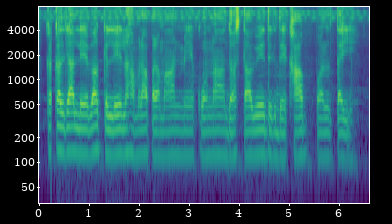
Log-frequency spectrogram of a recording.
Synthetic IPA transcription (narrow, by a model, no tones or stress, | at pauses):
kəkəld͡ʒalebəkːelelɦəmɾapɾəmaːnmekonad̪əst̪awed̪ʱkd̪ekʰabpəɾt̪əi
